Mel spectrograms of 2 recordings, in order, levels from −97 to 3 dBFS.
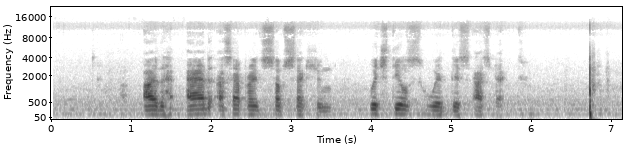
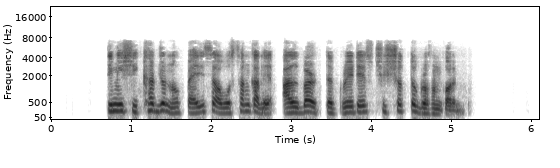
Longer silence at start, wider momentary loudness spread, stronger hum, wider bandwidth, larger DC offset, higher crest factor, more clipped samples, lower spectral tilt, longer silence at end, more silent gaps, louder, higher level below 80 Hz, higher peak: first, 0.9 s vs 0.7 s; first, 17 LU vs 6 LU; neither; first, 14.5 kHz vs 7.6 kHz; neither; first, 28 dB vs 18 dB; neither; about the same, -6 dB/octave vs -5 dB/octave; second, 0.35 s vs 0.95 s; second, none vs 2.83-2.89 s; second, -31 LUFS vs -19 LUFS; about the same, -60 dBFS vs -64 dBFS; about the same, -4 dBFS vs -2 dBFS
